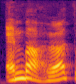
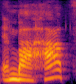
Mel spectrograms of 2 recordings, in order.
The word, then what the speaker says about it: Amber Heard: Amber Heard wird doch Amber Heard ausgesprochen, oder? Weil ich höre in Berichten ständig, dass die Leute mittlerweile Amber Hart sagen.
